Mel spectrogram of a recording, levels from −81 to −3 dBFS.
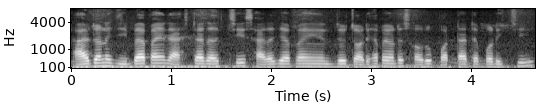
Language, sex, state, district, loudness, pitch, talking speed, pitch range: Odia, male, Odisha, Khordha, -17 LUFS, 145 Hz, 205 wpm, 130-150 Hz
